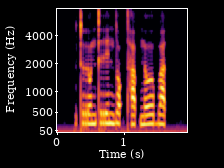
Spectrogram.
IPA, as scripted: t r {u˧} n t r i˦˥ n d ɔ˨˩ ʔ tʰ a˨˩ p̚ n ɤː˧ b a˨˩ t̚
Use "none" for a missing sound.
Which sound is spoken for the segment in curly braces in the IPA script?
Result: o˧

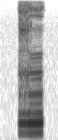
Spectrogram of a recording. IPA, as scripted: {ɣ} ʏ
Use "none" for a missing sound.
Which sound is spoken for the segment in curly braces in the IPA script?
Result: ɣ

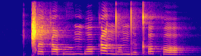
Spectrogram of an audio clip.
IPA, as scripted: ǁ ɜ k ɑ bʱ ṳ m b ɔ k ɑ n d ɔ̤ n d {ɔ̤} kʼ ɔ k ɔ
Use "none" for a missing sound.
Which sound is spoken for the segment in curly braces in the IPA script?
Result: ə̤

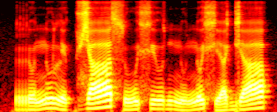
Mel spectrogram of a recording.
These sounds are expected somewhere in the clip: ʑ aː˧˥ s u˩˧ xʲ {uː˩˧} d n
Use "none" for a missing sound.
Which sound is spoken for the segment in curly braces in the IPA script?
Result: uː˧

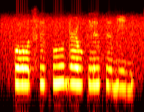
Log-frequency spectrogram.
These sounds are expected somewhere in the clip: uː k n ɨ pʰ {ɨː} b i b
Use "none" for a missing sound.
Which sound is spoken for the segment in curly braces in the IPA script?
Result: ɨː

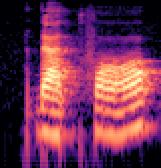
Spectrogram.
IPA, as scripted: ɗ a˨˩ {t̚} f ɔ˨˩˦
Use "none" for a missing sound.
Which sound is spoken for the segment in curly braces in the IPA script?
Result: t̚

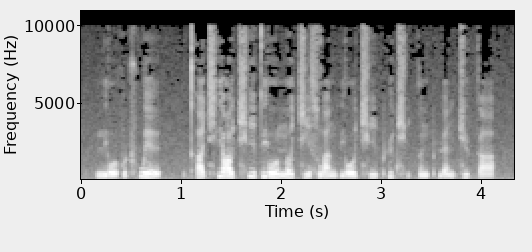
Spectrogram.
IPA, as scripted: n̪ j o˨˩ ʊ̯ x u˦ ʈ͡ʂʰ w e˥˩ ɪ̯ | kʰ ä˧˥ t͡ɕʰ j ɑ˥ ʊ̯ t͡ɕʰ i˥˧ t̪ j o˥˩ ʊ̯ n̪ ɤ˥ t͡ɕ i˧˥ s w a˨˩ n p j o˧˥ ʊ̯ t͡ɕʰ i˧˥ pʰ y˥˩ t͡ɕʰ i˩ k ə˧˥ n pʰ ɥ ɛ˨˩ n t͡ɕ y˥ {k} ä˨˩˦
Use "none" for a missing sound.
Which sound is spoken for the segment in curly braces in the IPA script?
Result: k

